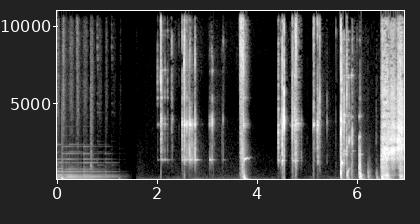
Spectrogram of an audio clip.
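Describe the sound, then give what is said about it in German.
Glass beer bottles clink together in a quick, irregular string of sharp taps, ending in a breathy hiss as a beer bottle is opened. No one speaks. “Zum Wohl, es gibt ein Bier von mir, ich habe gerade noch ein bisschen da”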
